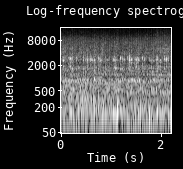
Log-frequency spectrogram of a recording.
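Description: An old vehicle's engine runs steadily in reverse gear, a close, even mechanical hum and low rumble with no talking.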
